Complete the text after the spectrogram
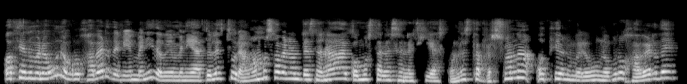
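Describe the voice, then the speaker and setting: Mellow-voiced Spanish woman reading tarot. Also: on the high side, animated. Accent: Spain Spanish. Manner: chatty, addresses viewers directly, many filler pauses. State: throat still sore after a cold. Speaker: tarot reader, channel host. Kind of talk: interactive tarot reading addressed to viewers.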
